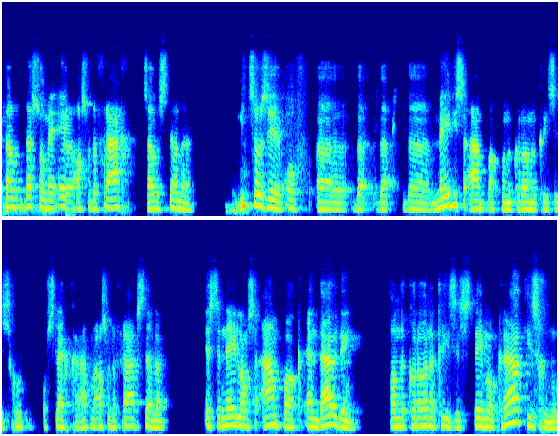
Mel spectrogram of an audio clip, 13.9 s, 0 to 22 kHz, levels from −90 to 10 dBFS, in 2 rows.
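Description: At 0.79 to 0.81 s the audio jumps abruptly forward with no gap, losing about 0.7 s of material. This skip ahead happens when a stretch is dropped while later audio is already queued. From 0.93 to 4.27 s the sound runs about 6% fast at unchanged pitch and feels slightly hurried. This is a jitter buffer speed-up: the receiver trims short pitch-period slices again and again, cutting roughly 0.2 s in total, to shrink an overfull buffer.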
